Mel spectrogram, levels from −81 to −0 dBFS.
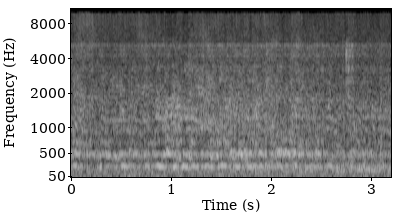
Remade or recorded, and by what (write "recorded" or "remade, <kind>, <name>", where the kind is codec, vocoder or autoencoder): remade, vocoder, WaveNeXt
